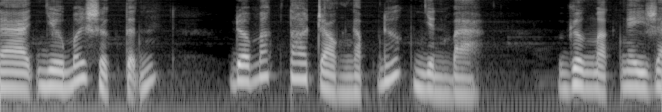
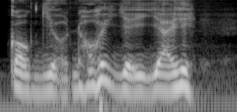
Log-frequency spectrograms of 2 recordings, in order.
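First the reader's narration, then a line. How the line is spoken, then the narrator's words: Hoarse old woman. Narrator (Vietnamese): giọng bà khàn khàn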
